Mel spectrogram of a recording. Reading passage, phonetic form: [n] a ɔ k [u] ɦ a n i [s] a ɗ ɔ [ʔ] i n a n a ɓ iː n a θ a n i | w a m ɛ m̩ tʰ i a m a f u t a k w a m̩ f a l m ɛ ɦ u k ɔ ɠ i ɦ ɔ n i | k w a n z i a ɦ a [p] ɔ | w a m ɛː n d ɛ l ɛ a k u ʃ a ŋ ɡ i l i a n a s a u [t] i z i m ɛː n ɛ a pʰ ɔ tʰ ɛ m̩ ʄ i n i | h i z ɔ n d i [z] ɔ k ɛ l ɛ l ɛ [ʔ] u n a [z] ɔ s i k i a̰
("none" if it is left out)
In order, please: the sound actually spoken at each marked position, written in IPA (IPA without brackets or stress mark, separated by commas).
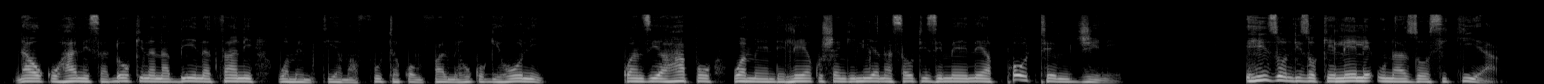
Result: n, u, s, k, p, t, z, ʔ, z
